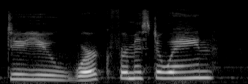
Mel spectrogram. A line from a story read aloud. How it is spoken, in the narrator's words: Will asks hesitantly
